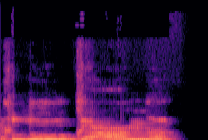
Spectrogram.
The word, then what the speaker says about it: Lugang: And I loved going to places like Lugang. – Lugang. – Am I saying that right? – Yeah.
